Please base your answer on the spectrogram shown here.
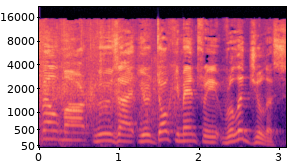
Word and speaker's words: Religulous: I'm here with Bill Maher, who's your documentary Religulous. Is that how it's pronounced? Correct. Religulous. You pronounced it correctly.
